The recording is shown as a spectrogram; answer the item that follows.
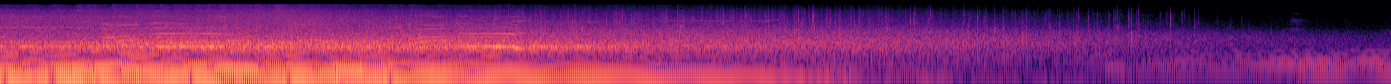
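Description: Live worship band music with sustained low bass and keyboard chords under crowd cheering, fading out gradually over several seconds. A soft keyboard pad comes back in near the end.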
